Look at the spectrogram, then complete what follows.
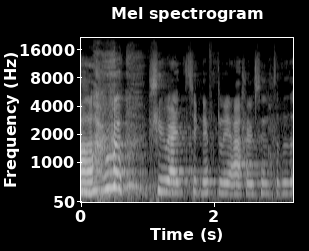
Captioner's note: brief laughter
